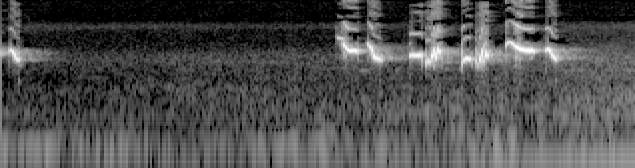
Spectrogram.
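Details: Champion orange-headed thrush singing plong and teler style for tutoring: a lone whistled note, a two-second pause, then a quick string of warbling, slurred whistles that waver up and down.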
